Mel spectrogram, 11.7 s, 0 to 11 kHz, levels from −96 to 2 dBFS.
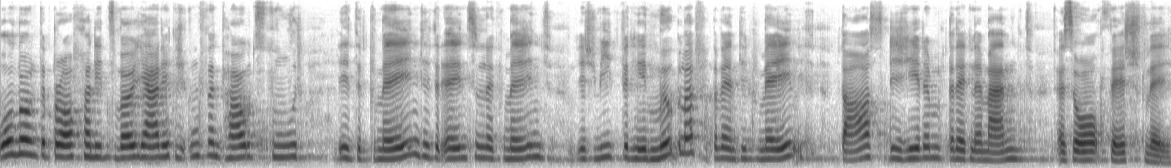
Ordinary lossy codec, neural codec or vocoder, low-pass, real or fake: none; autoencoder, 22.05 kHz, a latent of 192 numbers a frame, VITS, trained on one speaker; none; fake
